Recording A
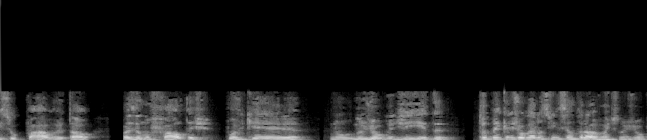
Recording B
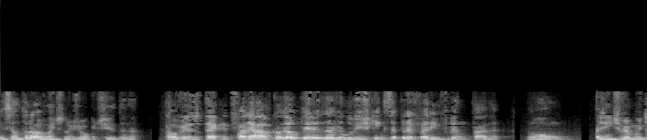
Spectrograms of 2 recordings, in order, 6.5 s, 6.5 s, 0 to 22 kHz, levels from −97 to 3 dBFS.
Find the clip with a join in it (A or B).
B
